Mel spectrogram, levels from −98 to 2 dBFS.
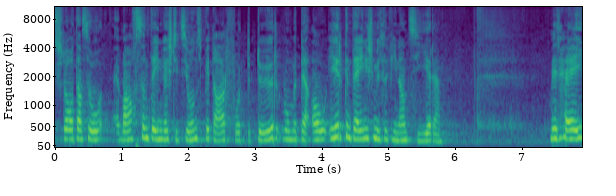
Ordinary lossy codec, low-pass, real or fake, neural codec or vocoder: none; none; fake; vocoder, 22.05 kHz, 80 mel bands, WaveNeXt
